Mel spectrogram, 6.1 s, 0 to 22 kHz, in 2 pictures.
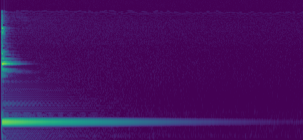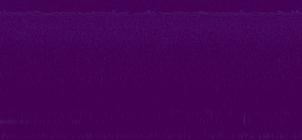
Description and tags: I sampled a Kalimba with two RHØDE NT5 into an EDIROL UA-25. Actually Stereo, because i couldn't decide wich Mic I should use...
african, c, kalimba, nature, note, pitch, short, sound, unprocessed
